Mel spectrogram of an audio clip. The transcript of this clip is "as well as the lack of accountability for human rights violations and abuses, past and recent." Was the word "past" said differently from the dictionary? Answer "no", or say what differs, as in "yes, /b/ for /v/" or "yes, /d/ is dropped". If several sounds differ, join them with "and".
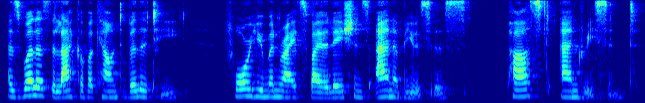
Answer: no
